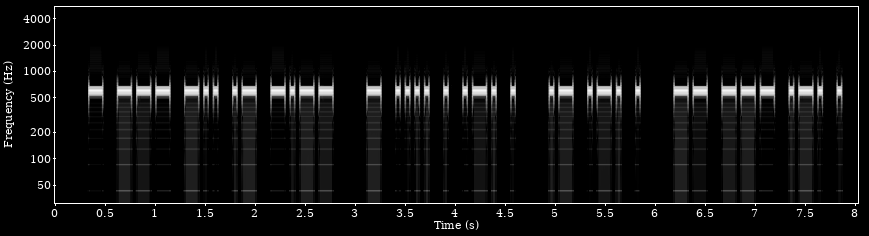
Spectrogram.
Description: Morse code, heard as a keyed tone, about 25 wpm, 600 Hz. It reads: TODAY THERE ARE MORE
